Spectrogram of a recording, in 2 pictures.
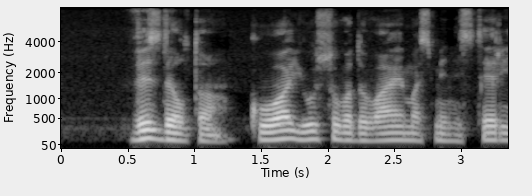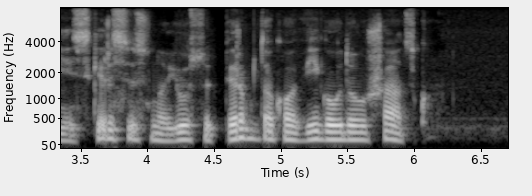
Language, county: Lithuanian, Vilnius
